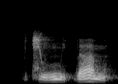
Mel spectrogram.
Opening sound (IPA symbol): t͡ɕ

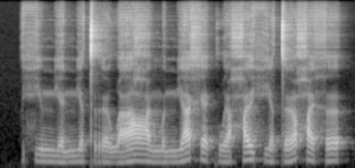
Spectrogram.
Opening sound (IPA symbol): fʲ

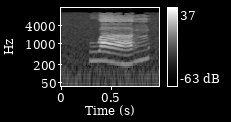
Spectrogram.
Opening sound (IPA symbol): w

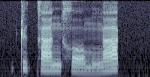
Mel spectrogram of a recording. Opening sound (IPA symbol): ʈ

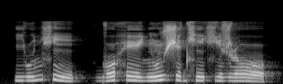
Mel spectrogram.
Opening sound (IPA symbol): j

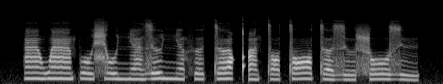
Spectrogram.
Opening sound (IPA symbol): æ̃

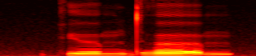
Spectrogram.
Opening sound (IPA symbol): kʲ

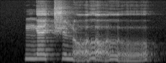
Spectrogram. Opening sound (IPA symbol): ŋ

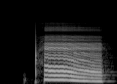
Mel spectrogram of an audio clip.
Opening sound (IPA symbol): pʰ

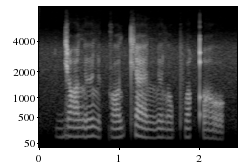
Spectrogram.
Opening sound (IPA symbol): ɟ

